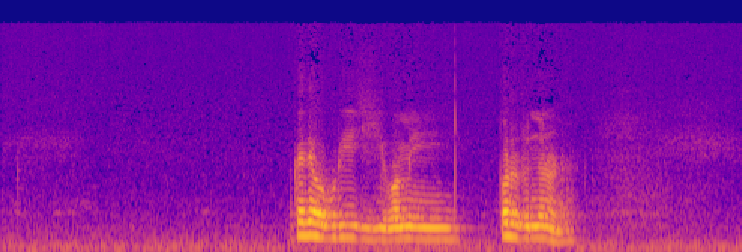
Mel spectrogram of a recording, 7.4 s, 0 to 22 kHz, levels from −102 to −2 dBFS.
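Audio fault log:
4.54 to 4.56 s, loud pop: a single sharp pop about 10 dB above the surrounding level, over in roughly 20 ms, with the sound continuing underneath; the likely cause is a brief voltage pulse, from a switch, plug or static discharge, entering the signal chain.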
